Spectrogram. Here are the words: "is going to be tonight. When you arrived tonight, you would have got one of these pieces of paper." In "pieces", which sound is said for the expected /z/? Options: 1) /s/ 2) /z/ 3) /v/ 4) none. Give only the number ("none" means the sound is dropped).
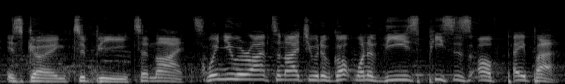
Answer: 2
